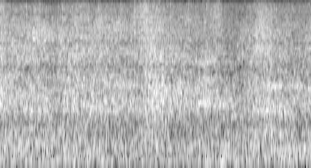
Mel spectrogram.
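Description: Steady rushing noise with a low rumble underneath: the ambient noise of an indoor pool hall.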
